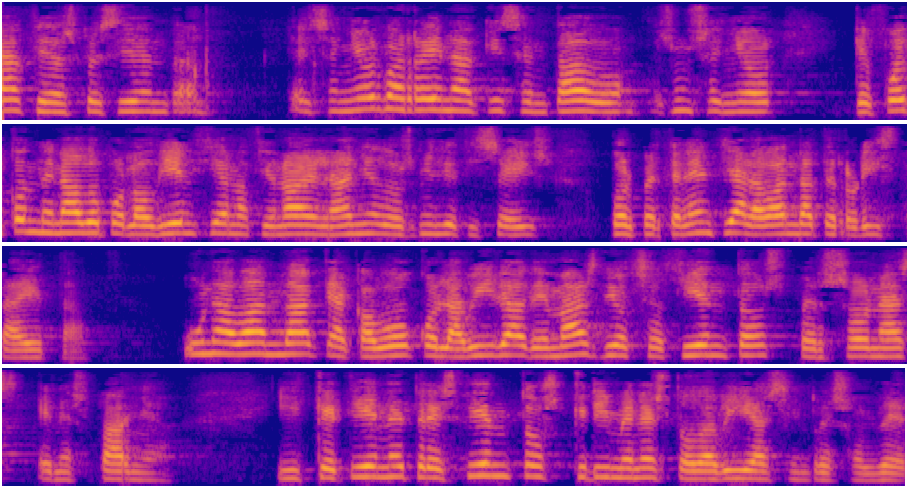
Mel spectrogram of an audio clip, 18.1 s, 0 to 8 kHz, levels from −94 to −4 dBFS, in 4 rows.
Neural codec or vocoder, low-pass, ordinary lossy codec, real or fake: codec, 44.1 kHz, 7.8 kbps, DAC; 7.2 kHz; MP3, 32 kbps; fake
